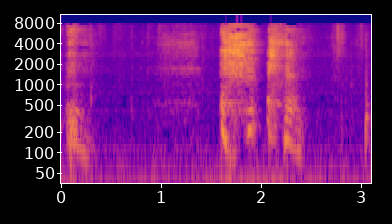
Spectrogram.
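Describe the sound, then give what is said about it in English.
A person with a lingering cold clears their throat, then gives two harsh, loud coughs in quick succession, with no talking. “I'm struggling with a bit of a cold here that's not quite left me yet. That's why I'm kind of coughing away.”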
